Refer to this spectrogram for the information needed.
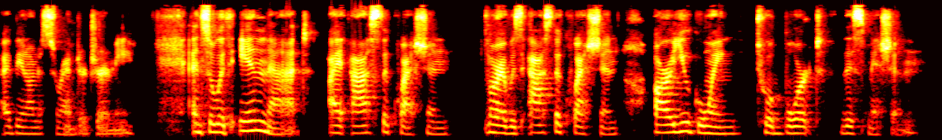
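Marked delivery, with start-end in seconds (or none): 6.5-9.2 put-on big booming voice, slower. Retelling a voice asking a question in the speaker's right ear, imitating a big booming voice. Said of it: "Big booming voice".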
